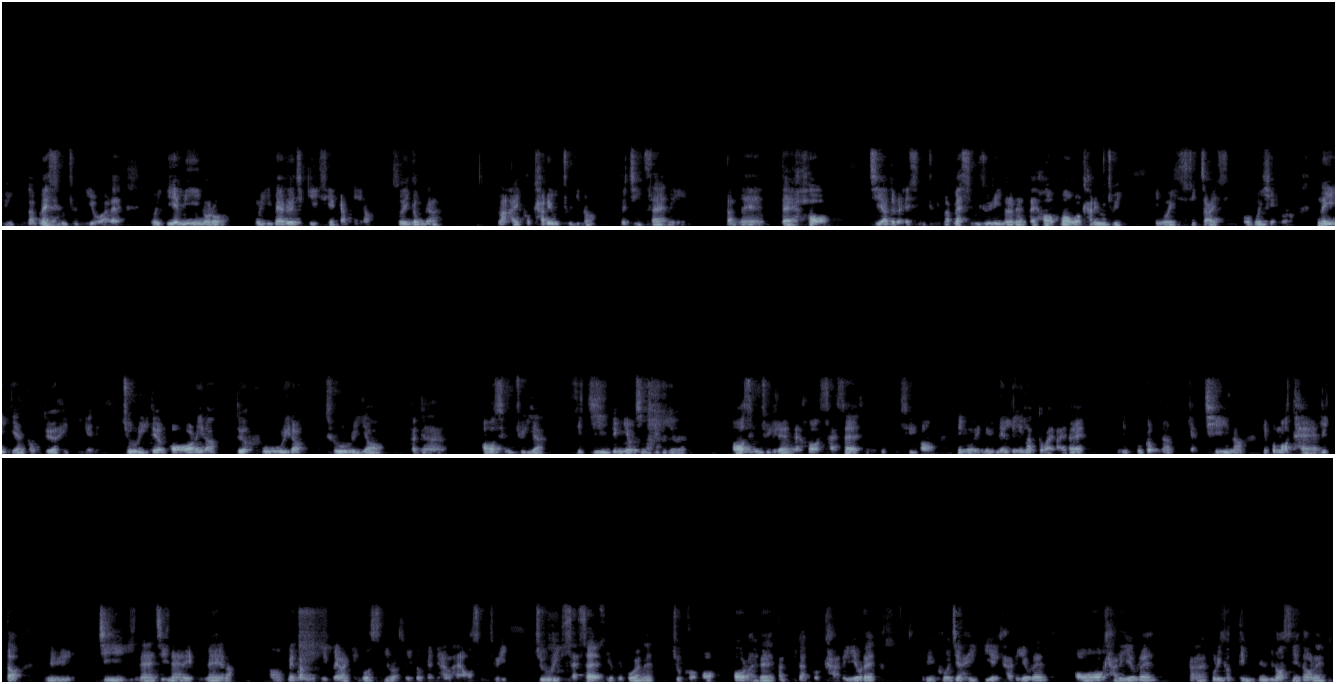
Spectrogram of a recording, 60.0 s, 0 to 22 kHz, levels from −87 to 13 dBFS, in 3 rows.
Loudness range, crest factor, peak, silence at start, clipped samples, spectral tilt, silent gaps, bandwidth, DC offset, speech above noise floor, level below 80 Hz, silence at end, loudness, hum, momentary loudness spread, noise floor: 6 LU; 24 dB; -8 dBFS; 0.05 s; under 0.1%; -6.5 dB/octave; 53.54-53.58 s; 8 kHz; under 0.1%; 55 dB; -78 dBFS; 0.15 s; -32 LUFS; none; 15 LU; -86 dBFS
